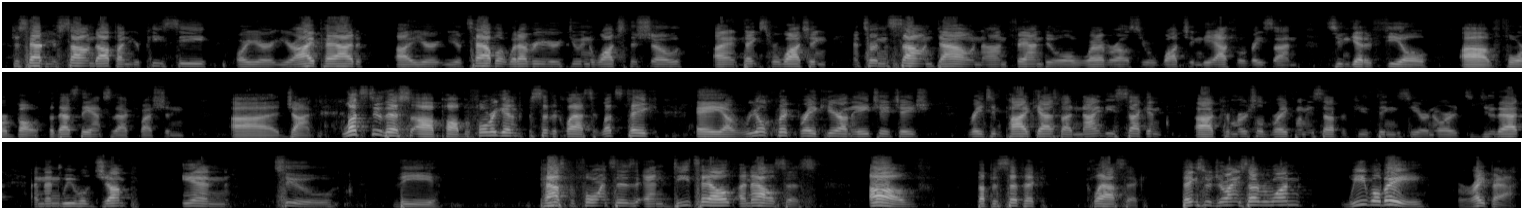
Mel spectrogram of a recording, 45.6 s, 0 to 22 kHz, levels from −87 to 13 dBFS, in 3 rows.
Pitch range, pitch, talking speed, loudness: 125-155 Hz, 140 Hz, 175 wpm, -32 LUFS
